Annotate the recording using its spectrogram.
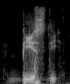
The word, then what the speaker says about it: Beastie: Uh, their mascot is called Beastie. It's a distorted pronunciation of BSD. Beastie.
